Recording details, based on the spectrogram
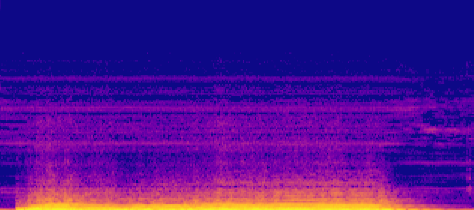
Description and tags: high electric smooth - high electric smooth
Electric shaver, metal bar, bass string and metal tank.
Repeating, electric, engine, metal, metallic, motor, processing, shaver, tank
